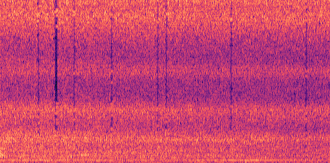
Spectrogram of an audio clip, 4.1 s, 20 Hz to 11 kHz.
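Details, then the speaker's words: Dodge Dakota V8 first cold start on a spring/autumn-like morning: loud steady whooshing roar over idle from the viscous fan clutch, drowning out speech, settling within a minute or two as it warms; viscous fan clutch roar on cold start. "방금 들으셨던 소리가 지금 냉간시에 시동을 걸었을 때 횡클러치 소음이에요. 순수하게 횡클러치 소음밖에 안 들립니다."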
